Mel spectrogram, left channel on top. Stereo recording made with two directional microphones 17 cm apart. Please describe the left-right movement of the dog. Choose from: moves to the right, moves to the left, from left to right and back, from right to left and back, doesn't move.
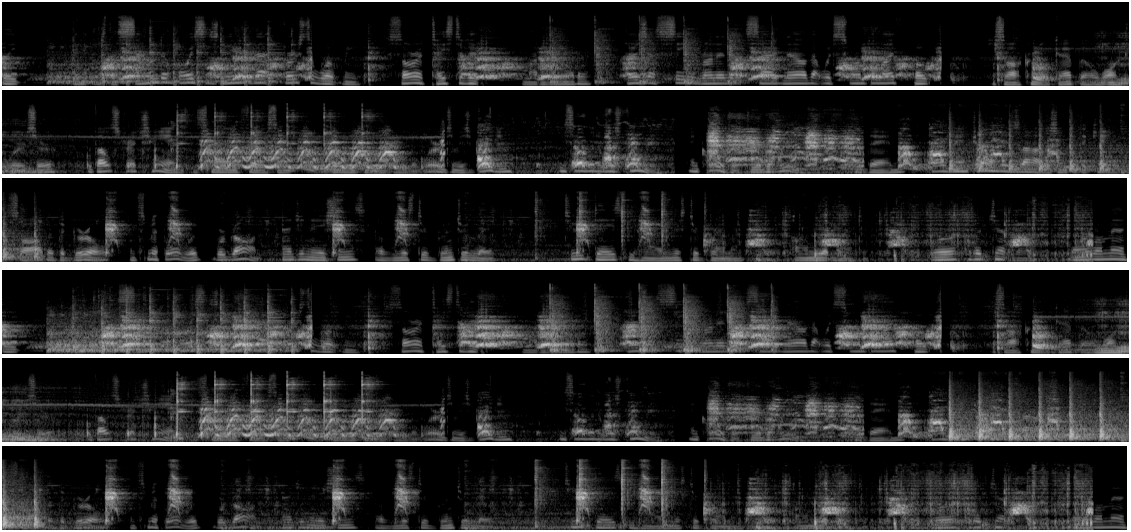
from right to left and back.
